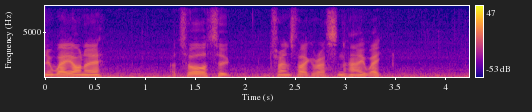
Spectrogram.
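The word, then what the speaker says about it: Transfăgărășan: Now, all of this is associated with having been away on a tour to Transfagarassen Highway. And I know it's pronounced Transfagarassen. So just an idea of what it costs.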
